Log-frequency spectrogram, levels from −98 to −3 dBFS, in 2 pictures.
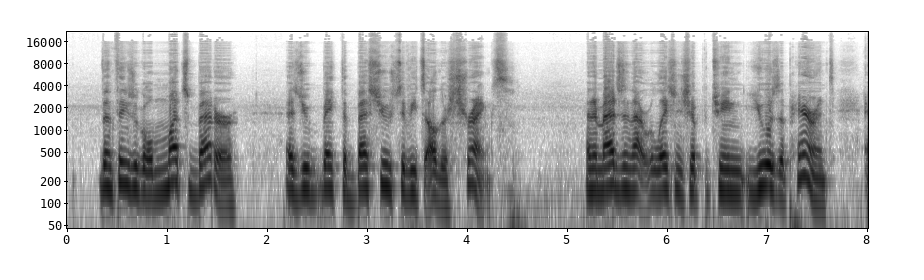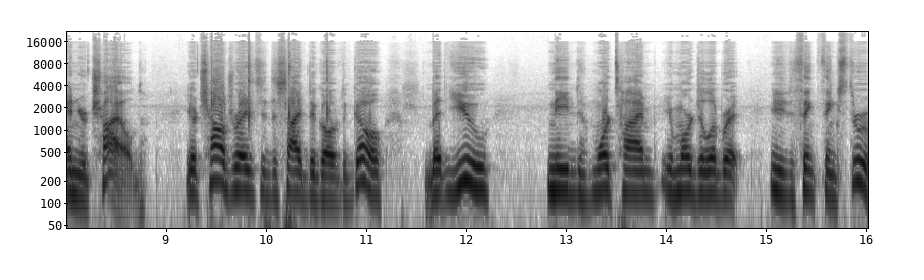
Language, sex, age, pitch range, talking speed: English, male, 40-59, 125-170 Hz, 190 wpm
